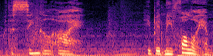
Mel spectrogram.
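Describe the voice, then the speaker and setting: An actress voicing a steady, stoic female Viking warrior in a video game, measured and dry in manner. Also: on the low side, over music, close to an everyday voice. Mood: troubled, hesitant. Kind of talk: video game character acting.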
